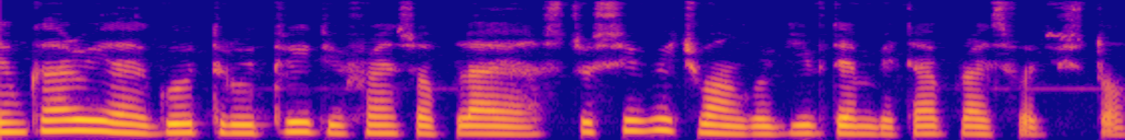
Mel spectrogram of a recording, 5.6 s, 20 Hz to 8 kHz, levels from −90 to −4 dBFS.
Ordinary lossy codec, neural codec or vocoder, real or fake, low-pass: none; none; real; none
